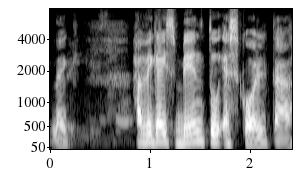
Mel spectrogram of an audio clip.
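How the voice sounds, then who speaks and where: A man speaks in a Filipino accent at a moderate pace. His intonation is lively. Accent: Filipino English, Taglish code-switching. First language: Tagalog. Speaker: heritage tour guide. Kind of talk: outdoor walking tour talk. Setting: outdoors. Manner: playful, jokey with the group.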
